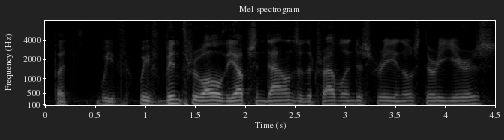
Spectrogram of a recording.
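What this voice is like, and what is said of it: Slight Boston accent. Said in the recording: “You probably can detect a little accent in my voice ... back in Boston ... originally from New England”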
